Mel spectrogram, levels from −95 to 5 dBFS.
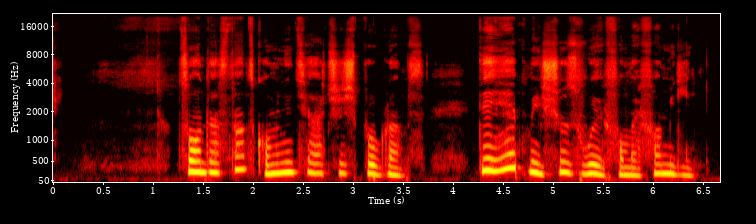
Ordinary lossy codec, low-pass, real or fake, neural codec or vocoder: none; none; real; none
